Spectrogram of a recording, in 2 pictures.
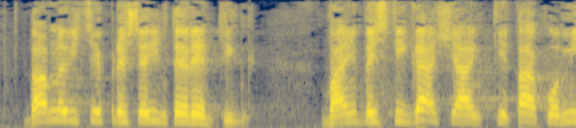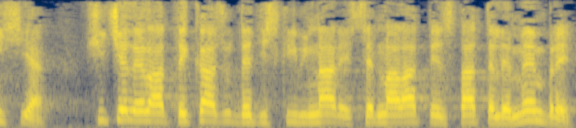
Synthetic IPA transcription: d̪oamnəvit͡ʃe̞pɾeʃed̪int̪eɾet̪ḭŋɡ | vainve̞st̪iɡaʃiaɨŋkʲet̪ako̞misia̰ | ʃit͡ʃe̞le̞lalt̪e̞kazurʲd̪e̞d̪iskɾiminaɾe̞se̞mnalat̪eɨnst̪at̪e̞le̞me̞mbɾe̞̰

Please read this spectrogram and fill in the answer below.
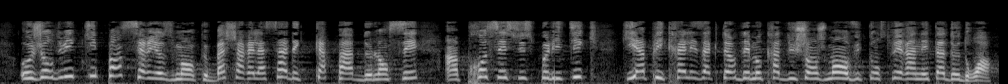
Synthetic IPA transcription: oʒuʁd̪ɥikʲipɑ̃sːeʁjøzmɑ̃kəbaʃaʁɛlasad̪ɛkapabləd̪əlɑ̃seɛ̃pχɔsesyspɔlit̪ikː | iɛ̃plikʁɛlezakt̪œʁd̪emɔkχat̪̚d̪yʃɑ̃ʒmɑ̃ɑ̃vyd̪əkɔ̃st̪χwɥiʁɛ̃net̪ad̪əd̪ʁwa

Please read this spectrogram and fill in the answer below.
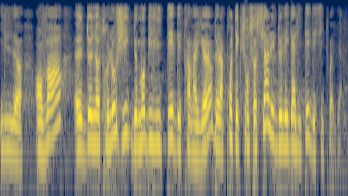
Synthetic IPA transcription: il | ɑ̃vad̪ənɔt̪χəlɔʒik̚d̪əmɔbilit̪ed̪et̪χavajœʁd̪əlapχɔt̪ɛksjɔ̃sɔsjaled̪əleɡalit̪ed̪esit̪wa̰jɛ̰̃

